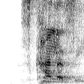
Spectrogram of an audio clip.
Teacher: Skhalasi, Skha, the Kha should be Mahaprana, it should be heard clearly.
